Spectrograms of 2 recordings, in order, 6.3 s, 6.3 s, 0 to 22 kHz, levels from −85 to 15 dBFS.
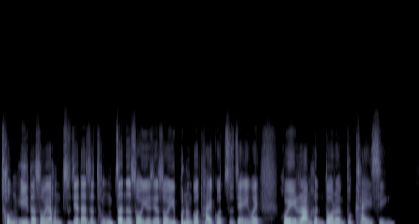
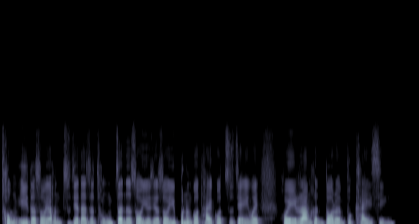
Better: first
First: none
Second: muffled; slightly; fading above 1.5 kHz

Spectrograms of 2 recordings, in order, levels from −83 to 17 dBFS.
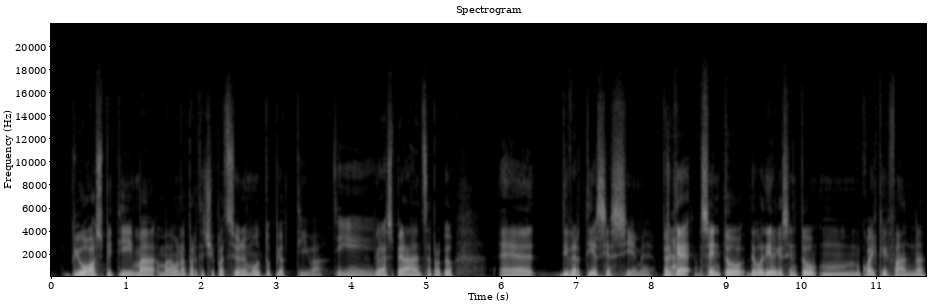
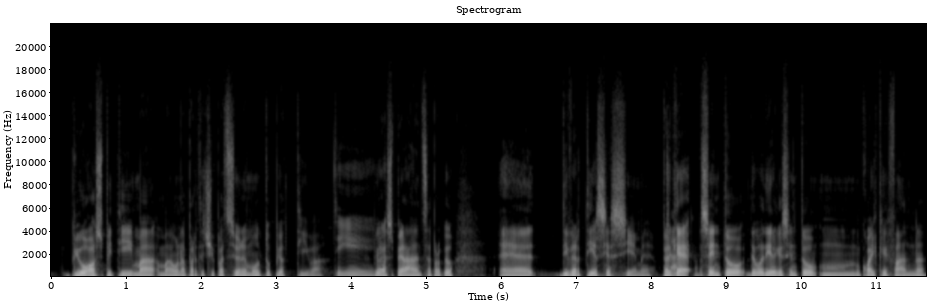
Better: neither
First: none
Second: none

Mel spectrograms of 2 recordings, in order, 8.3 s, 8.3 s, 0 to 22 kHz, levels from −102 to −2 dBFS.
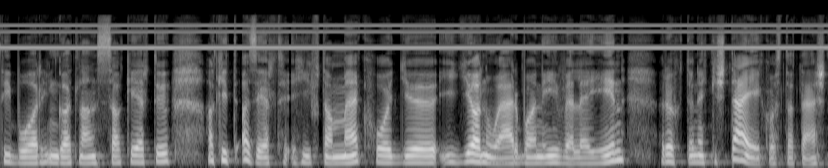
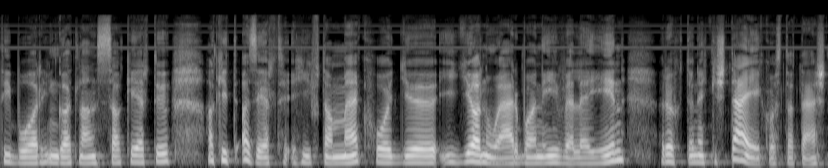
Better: second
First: high-pitched whine; loud; throughout; 7 kHz, 5 dB below the speech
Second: high-pitched whine; faint; throughout; 7 kHz, 35 dB below the speech

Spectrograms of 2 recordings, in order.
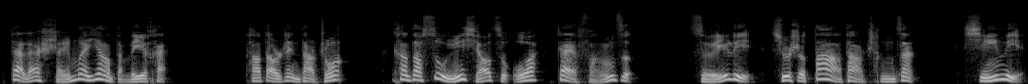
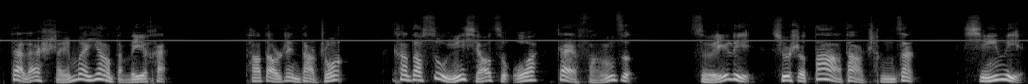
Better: first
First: none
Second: high-pitched whine; noticeable; throughout; 3 kHz, 20 dB below the speech

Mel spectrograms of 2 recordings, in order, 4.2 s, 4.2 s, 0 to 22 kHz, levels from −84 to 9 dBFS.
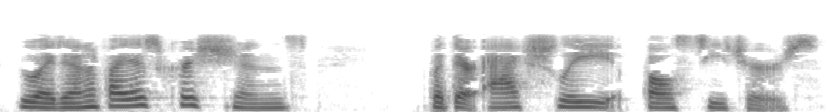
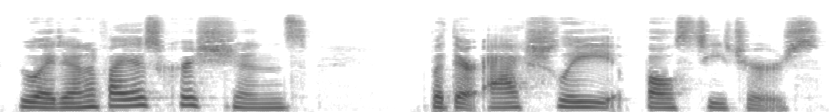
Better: second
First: garbled, watery; badly; nothing above 5.5 kHz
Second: garbled, watery; slightly; nothing above 11 kHz

